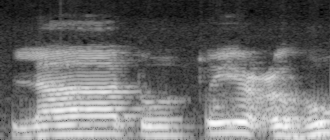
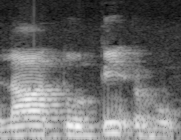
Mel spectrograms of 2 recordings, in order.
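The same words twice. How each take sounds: First: "لَا تُطِعْهُ" slowly chanted, light t then heavy t; distinct heavy taa. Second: "لَا تُطِعْهُ" quickly said with two thin t sounds; ta instead of taa. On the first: Teacher corrects the mistake, "لَا تُطِعْهُ" slow with heavy t. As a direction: draw out "لَا تُطِعْهُ", thickening the second t. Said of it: "طا کی جگہ پہ طا". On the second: Teacher shows the common mistake, "لَا تُطِعْهُ" with thin t. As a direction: flatten the second t of "لَا تُطِعْهُ" to a light t. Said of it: "طا کی جگہ پہ تا". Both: Shown as a demonstration.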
